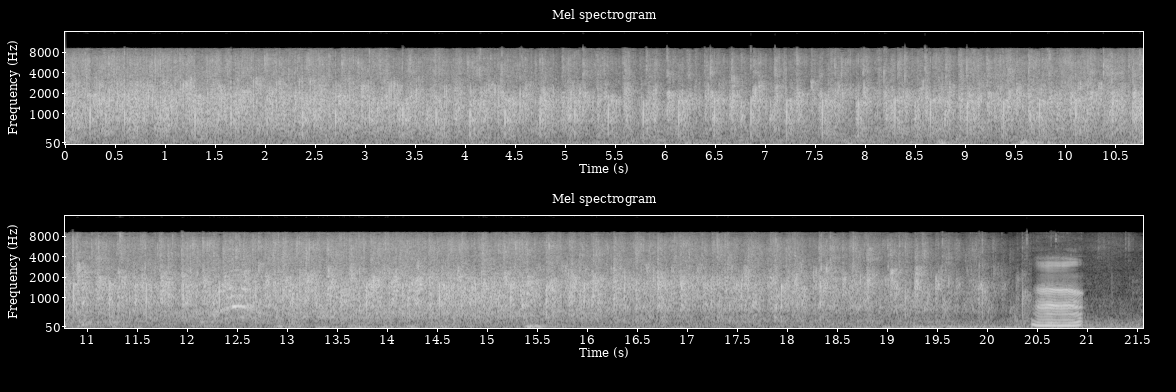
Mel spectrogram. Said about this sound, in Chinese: 我们就以热烈掌声我们来欢迎堪布上台为我们演讲。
